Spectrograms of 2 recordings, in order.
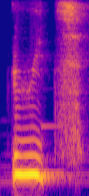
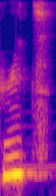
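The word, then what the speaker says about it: huit: Ü. Ü. H sesini hiçbir şekilde duymayacağız. Yani hüt değil. Ü.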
